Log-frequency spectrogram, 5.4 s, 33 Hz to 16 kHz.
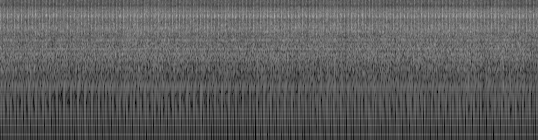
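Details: DR TR1 walk-behind trimmer, Kawasaki FC150V 6.75 hp engine, after cleaning a gummed carburetor with plugged main jet, warmed up: loud, fast, even buzz held at high revs without stumbling or surging; normal running at high revs.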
